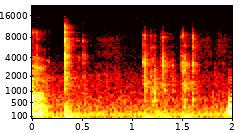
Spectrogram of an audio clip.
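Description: A few scattered keystrokes on a computer keyboard, clicking at irregular intervals.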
